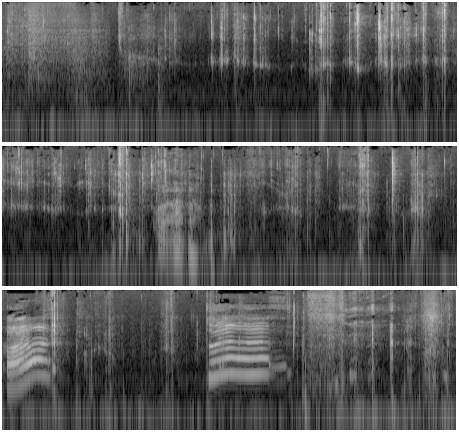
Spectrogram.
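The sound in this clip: Biting and chewing eating noises, with wet crunches and sharp clicks running steadily for about fourteen seconds and a few squeaky, whining vocal sounds rising up between them.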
